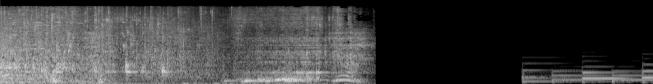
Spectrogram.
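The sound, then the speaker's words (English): Loud, rushing water gushes steadily through a pipe for a few seconds, then cuts off abruptly into silence before some tonal music starts. “Is that a pipe? Is that the water I'm drinking?”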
